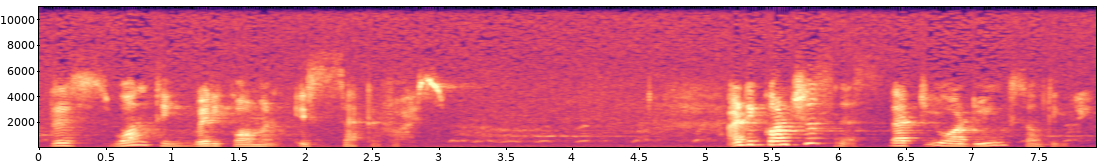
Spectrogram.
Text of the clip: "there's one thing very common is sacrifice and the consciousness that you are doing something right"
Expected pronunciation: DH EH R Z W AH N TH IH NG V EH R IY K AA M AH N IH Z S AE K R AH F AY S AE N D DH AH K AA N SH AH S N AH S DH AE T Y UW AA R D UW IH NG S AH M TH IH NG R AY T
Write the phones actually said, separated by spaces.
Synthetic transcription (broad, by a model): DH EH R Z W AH N T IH NG V EH R IY K AA M AH N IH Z S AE K R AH F AY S AE N D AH K AA N SH AH S N AH S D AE T Y UW AA R D UW IH NG S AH M T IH NG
